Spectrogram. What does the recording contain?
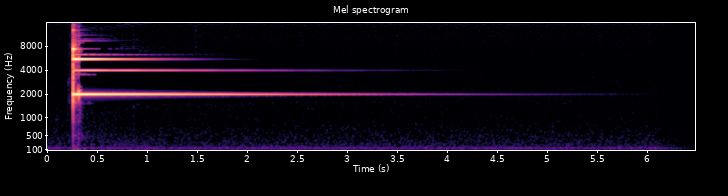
Hand Bells, B, Single
A single hand bell strike of the note B.
An example of how you might credit is by putting this in the description/credits:
The sound was recorded using a "H1 Zoom V2 recorder" on 15th March 2016.
single, bells, b, instrument, bell, percussion, hand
